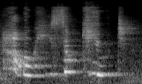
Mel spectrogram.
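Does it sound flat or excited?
excited. It sounds excited and gushing, showing a crush.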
